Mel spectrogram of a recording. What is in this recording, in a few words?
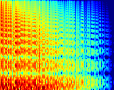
explosion; project hood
